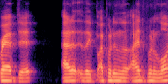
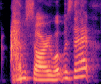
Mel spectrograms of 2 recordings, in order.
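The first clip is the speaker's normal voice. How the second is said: put-on frazzled, exasperated voice, pitched up; 7 semitones higher than usual. Retelling how the waitress answered with her eyes clamped shut: imitating an exasperated waitress. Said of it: "she was losing it".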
